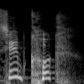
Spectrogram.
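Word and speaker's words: Koch: Longtime Ravens punter, is it Sam Cook? Is that how you pronounce it? – It is.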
